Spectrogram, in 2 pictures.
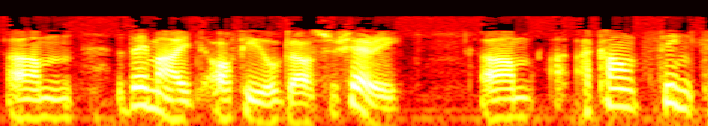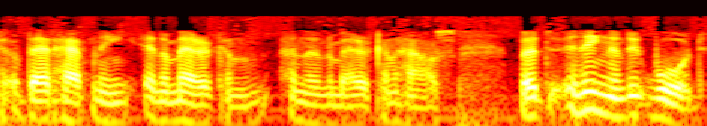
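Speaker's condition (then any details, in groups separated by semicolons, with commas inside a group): No condition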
